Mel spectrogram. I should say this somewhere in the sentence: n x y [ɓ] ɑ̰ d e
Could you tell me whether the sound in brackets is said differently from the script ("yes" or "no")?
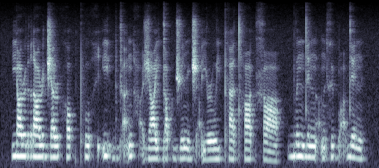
yes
